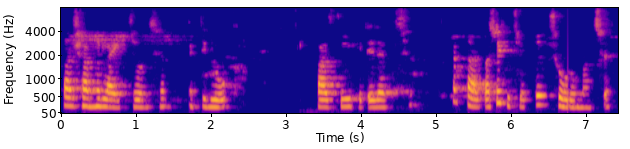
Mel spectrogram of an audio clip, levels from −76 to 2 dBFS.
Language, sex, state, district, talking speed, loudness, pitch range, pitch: Bengali, female, West Bengal, Malda, 145 wpm, -19 LUFS, 205-285 Hz, 220 Hz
